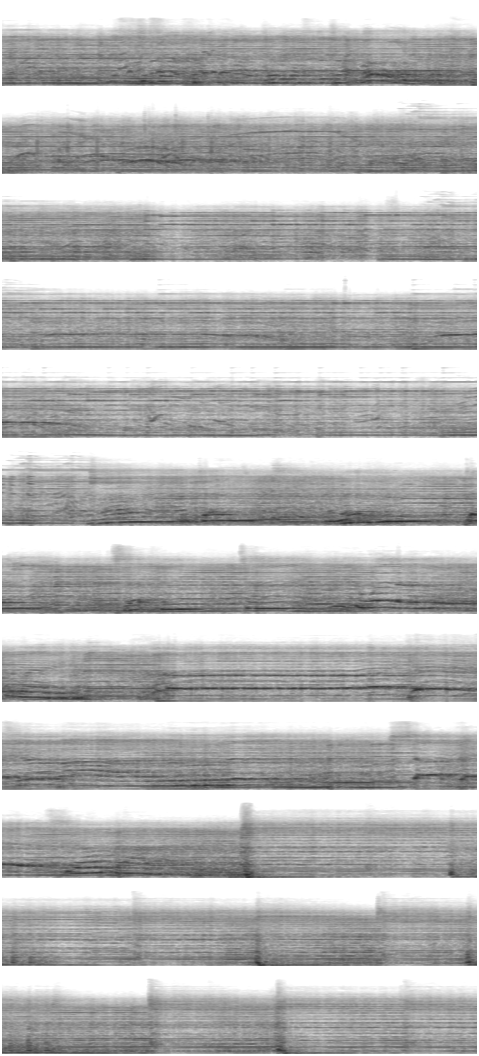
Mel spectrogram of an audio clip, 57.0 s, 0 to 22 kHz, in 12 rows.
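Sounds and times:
man singing: 0.0s - 4.7s, 24.4s - 51.2s
guitar: 0.0s - 57.0s
keyboards: 0.0s - 57.0s
drums: 33.8s - 57.0s.

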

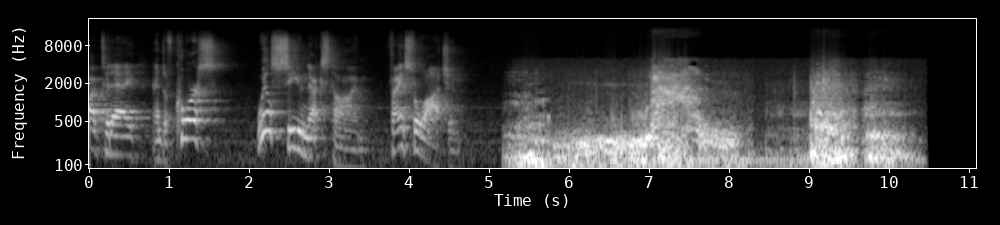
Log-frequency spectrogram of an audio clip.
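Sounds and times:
big cat roaring: 5.2s - 10.5s.

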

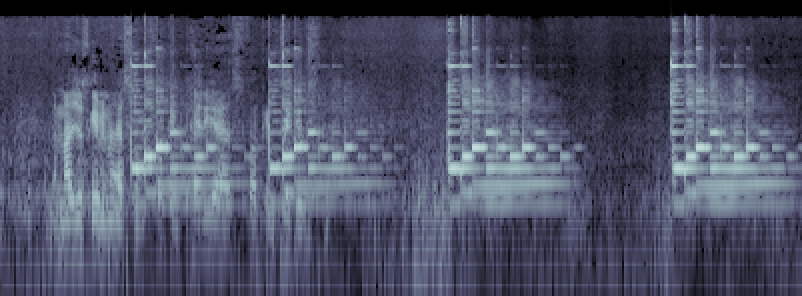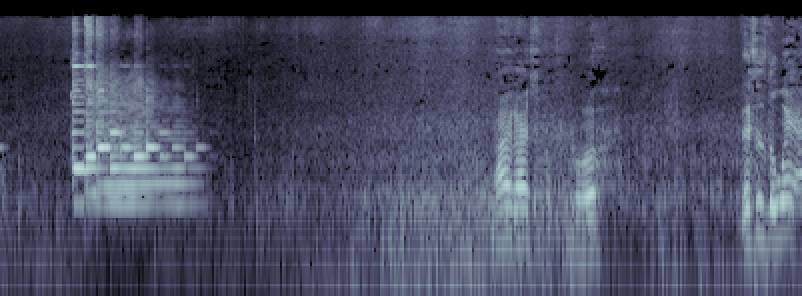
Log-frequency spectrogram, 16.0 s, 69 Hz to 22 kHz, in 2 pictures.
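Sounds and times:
phone ringtone chiming melody: 1.2s - 6.0s, 6.7s - 8.2s, 8.8s - 10.2s.

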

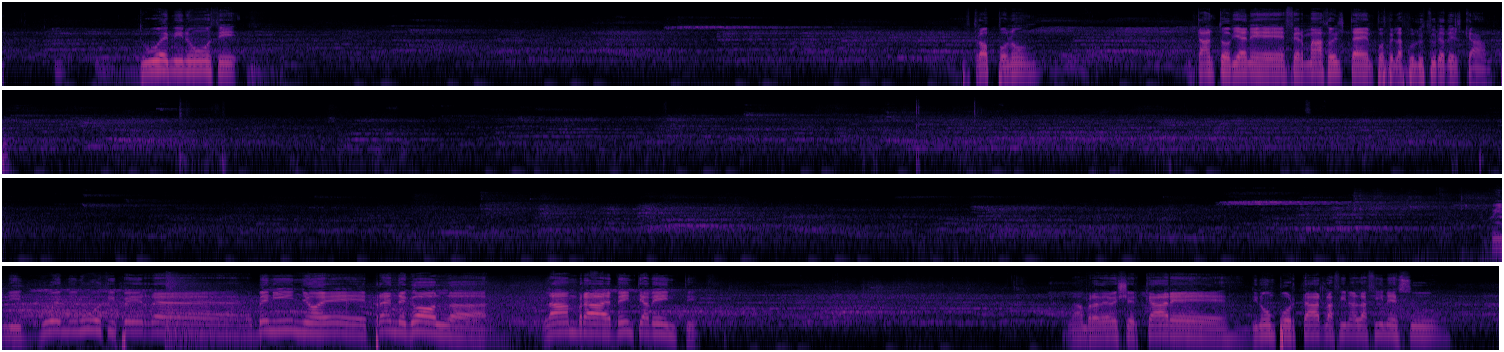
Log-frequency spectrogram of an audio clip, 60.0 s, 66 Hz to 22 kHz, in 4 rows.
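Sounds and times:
voices talking in large hall: 0.0s - 59.9s.

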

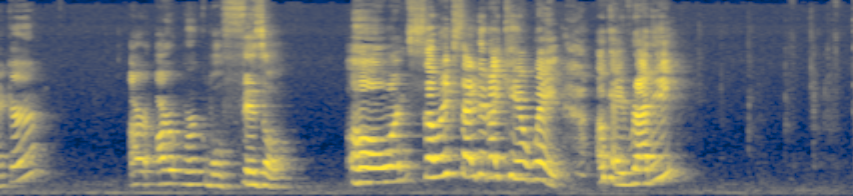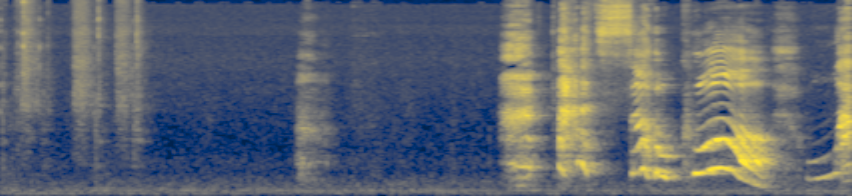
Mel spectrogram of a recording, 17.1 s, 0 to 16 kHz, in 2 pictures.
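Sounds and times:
spray bottle squirts: 8.3s - 10.2s.

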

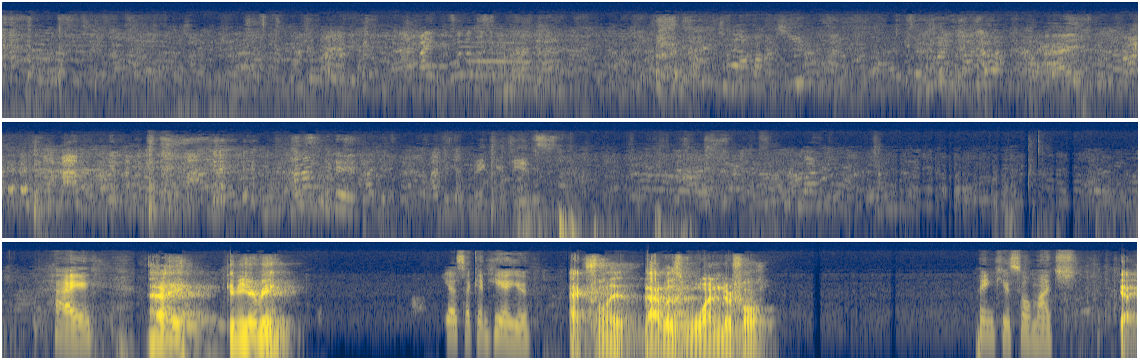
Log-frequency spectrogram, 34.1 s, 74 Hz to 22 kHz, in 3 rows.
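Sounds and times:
children's voices chattering: 0.0s - 16.4s, 17.1s - 20.6s.

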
